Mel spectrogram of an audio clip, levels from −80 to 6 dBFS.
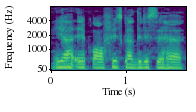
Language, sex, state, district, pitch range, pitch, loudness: Hindi, male, Jharkhand, Garhwa, 135-145 Hz, 140 Hz, -14 LUFS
